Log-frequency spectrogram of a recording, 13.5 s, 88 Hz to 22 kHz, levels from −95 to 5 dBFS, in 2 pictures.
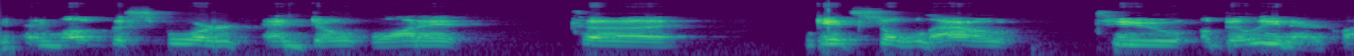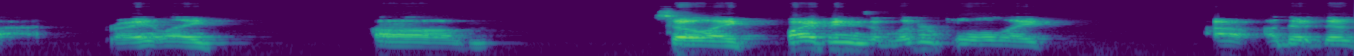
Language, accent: English, American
